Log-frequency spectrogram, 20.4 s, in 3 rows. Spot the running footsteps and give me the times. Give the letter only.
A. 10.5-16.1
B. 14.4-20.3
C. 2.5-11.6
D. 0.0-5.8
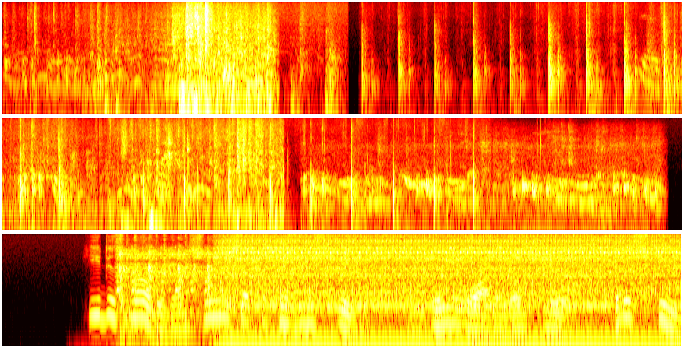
C.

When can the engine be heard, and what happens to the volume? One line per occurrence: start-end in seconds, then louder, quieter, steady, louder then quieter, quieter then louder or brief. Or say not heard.
14.7-20.3 steady.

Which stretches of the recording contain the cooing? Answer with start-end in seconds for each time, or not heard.
0.0-2.8, 6.3-13.4.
